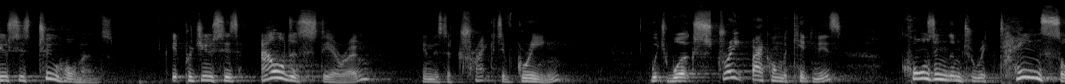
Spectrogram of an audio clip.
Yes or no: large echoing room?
yes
